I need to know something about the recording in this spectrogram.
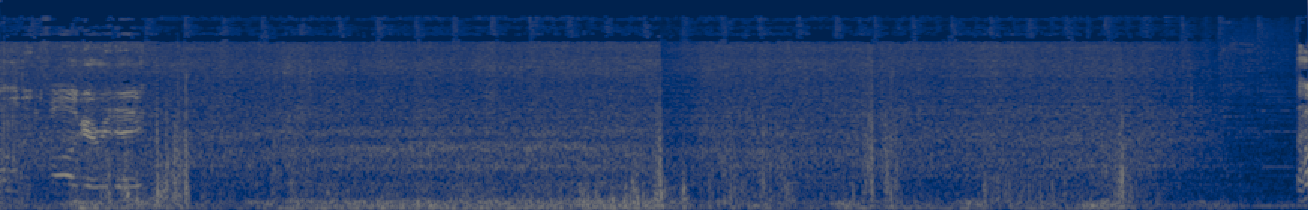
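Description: A car's engine and tyres rumble steadily from inside the car as it drives along a road.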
